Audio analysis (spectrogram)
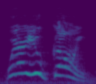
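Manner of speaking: high, loud call; Squirmy calling after flying Oscar. Acted. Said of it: "Squirmy called after him".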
